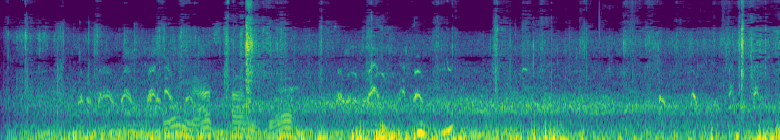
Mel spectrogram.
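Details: A family of black swans in Canberra, Australia, with two teenage young, feeding on green peas, give a quick run of soft, rising-and-falling bugling notes over a steady low rumble of wind or water.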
